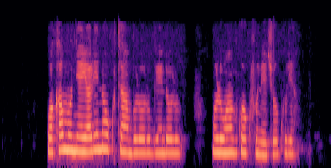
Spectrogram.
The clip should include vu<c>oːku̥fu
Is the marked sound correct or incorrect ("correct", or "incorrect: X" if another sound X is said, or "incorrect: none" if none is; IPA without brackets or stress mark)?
incorrect: k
